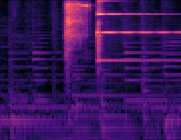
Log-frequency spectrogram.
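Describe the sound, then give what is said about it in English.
Sale notification chime from an online store platform: two quick, bright metallic dings, like a small bell, ring out in rapid succession over a low, steady background tone. “And there is that sound again. It's the sound of another sale on Shopify,”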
